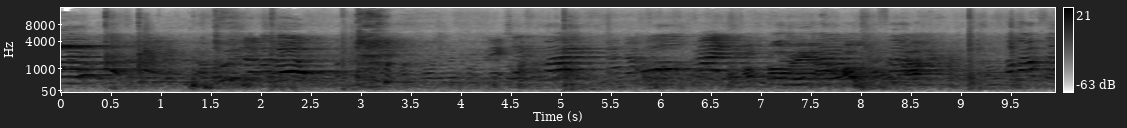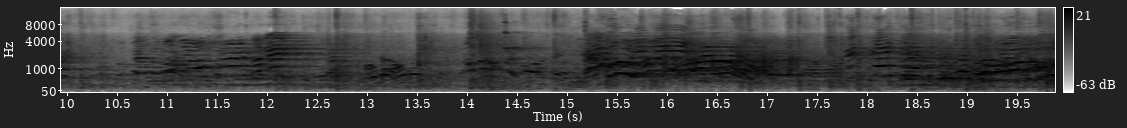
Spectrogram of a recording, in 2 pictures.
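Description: Young girls shout and call out to each other across a large echoing hall.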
